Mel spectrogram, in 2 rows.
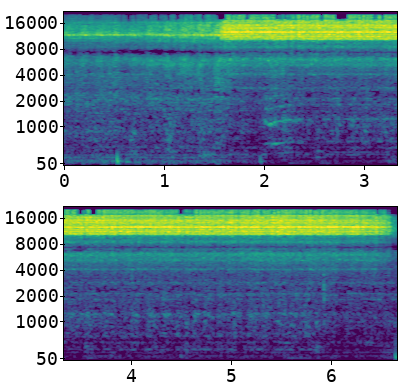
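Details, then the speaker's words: Super73-Z1 e-bike hub motor: a thin, high hiss appears only under throttle and cuts off on release. Suspected, after talking with Super73, to be a worn freewheel. "so the first problem i had was there's this hissing noise this this weird hissing it's only when i hit the throttle"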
